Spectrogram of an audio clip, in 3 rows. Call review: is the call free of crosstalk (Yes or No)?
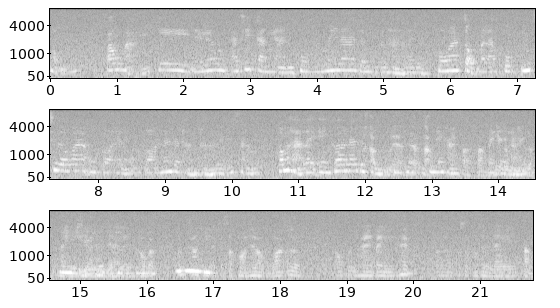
No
